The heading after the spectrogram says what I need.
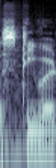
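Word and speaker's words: Stuart: स्टुअर्ट को आप एज अ स्टीवर्ड भी प्रोनाउंस कर सकते हैं, बोथ प्रोनाउंसिएशंस आर करेक्ट।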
